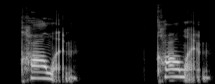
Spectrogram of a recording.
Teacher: The word him is very often reduced to m. So again we drop the h. For example, call him.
